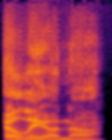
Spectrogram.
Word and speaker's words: Elena: Elena. He pronounced it fully. Three syllables. Elana. The way her grandmother used to say it.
